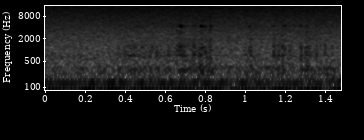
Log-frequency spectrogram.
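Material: Nothing is struck.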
